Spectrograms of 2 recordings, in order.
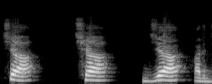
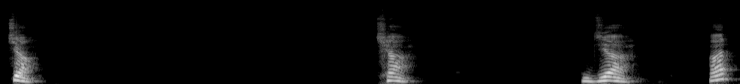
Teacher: जब हम च बोल रहे हैं तो कहीं ना कहीं हमारे जो मुंह से जो हवा निकल रही है उसे संघर्ष करना पड़ रहा है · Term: स्पर्शी संघर्षी व्यंजन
